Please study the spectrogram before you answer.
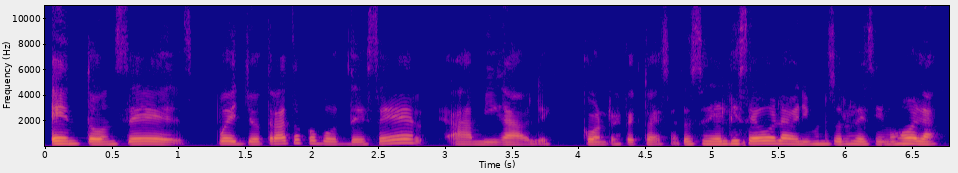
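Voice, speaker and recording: A young woman hosting a podcast, casually telling a personal story in an animated way, often laughing along. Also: medium pitch, normal speed, dry recording. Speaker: podcast host.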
